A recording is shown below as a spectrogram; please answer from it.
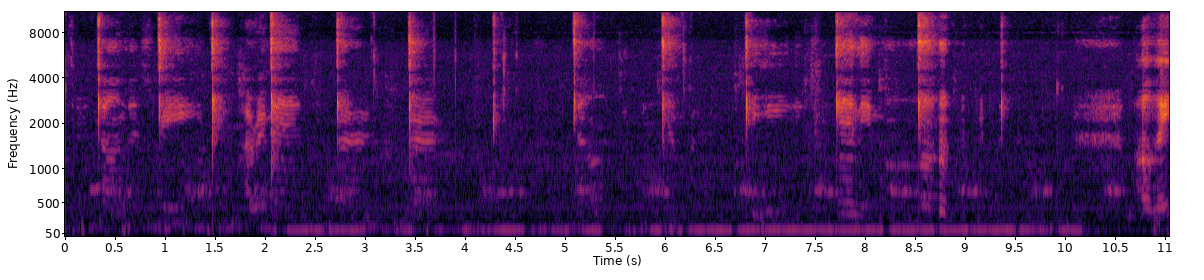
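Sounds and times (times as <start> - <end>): fingers snapping: 0.3 - 5.4, 6.0 - 7.0.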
